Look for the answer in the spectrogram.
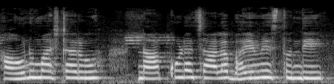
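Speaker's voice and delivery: scared. Acted. Sarala madam tells the master she is scared, mildly afraid. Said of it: "బెదిరిపోతూ".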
